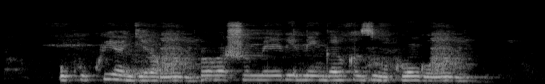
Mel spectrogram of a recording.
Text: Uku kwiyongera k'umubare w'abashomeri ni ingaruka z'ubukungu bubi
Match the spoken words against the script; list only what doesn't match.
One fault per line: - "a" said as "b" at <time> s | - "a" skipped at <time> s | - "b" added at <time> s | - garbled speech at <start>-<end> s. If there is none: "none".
- "k'umubare" said as "bubi" at 1.7 s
